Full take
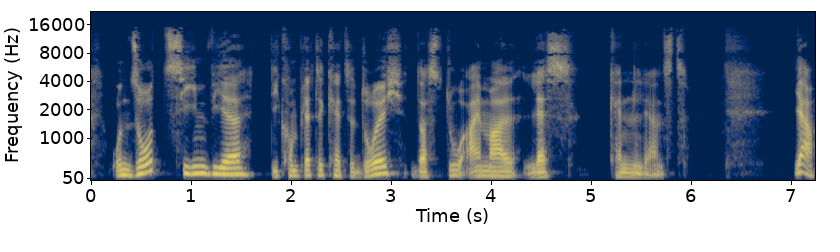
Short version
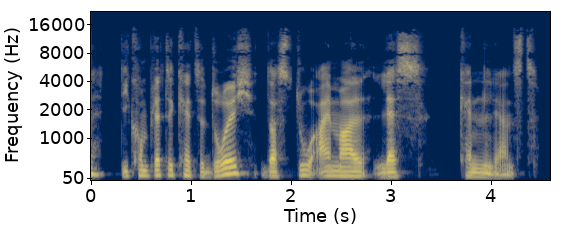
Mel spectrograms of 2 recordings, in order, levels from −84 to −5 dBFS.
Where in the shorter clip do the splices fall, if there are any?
none

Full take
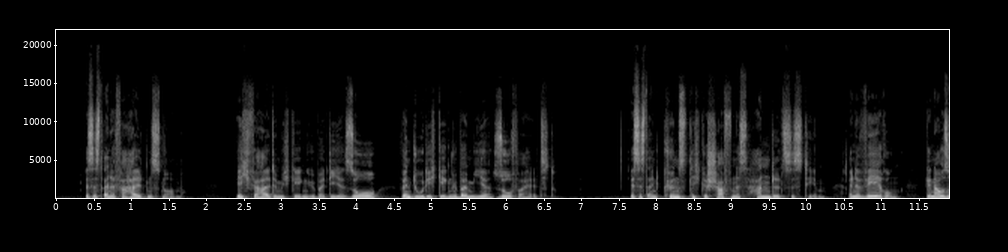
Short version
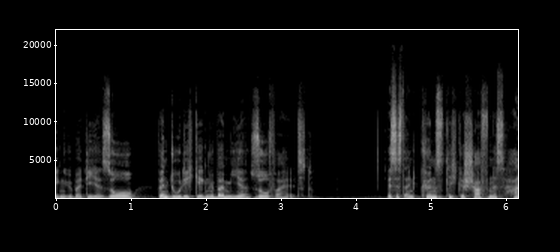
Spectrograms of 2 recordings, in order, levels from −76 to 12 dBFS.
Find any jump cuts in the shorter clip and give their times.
none

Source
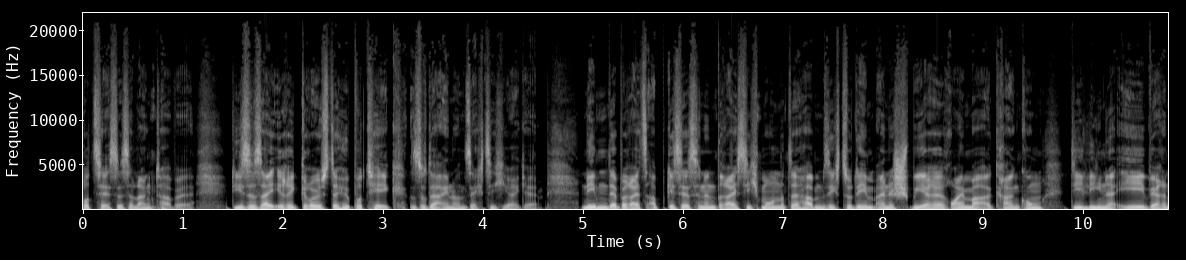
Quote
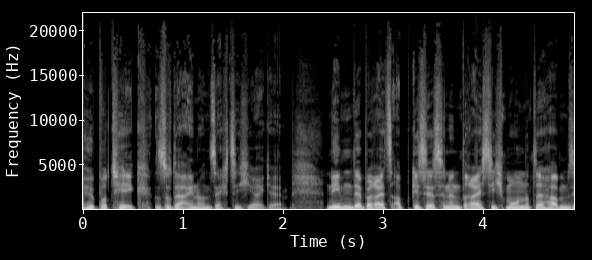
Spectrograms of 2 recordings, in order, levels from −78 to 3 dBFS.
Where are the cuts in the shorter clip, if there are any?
none

